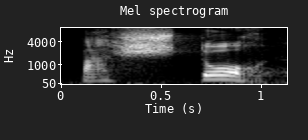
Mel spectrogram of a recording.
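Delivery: "Pastor" with a hissed sh before the t, "pashtor"; carioca sh. Retold or imitated. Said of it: "tirar do carioca o som de sh".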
